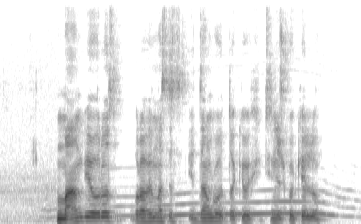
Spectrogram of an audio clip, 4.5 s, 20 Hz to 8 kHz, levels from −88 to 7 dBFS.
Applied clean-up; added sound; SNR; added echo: none; Dog; 14 dB; none.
